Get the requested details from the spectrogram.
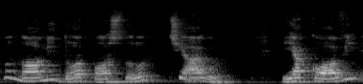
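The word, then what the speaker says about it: יעקב: O nome de Jacó no original hebraico é Yaakov. Yaakov.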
